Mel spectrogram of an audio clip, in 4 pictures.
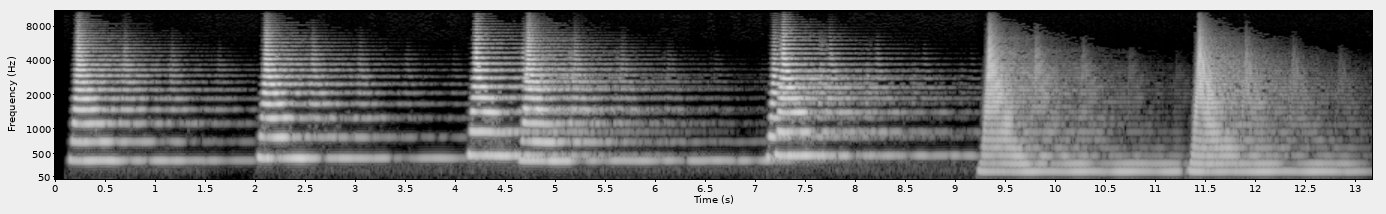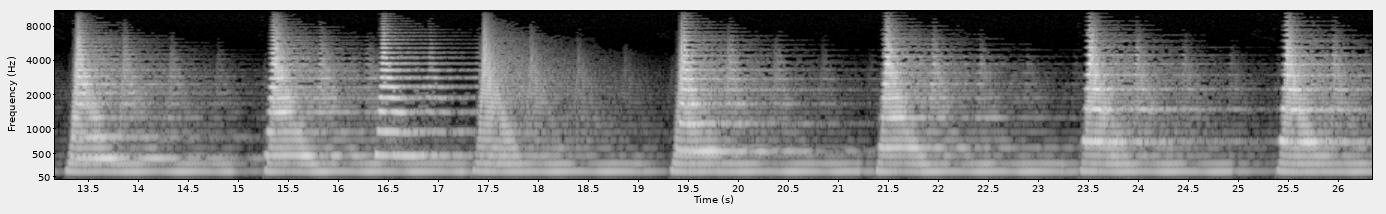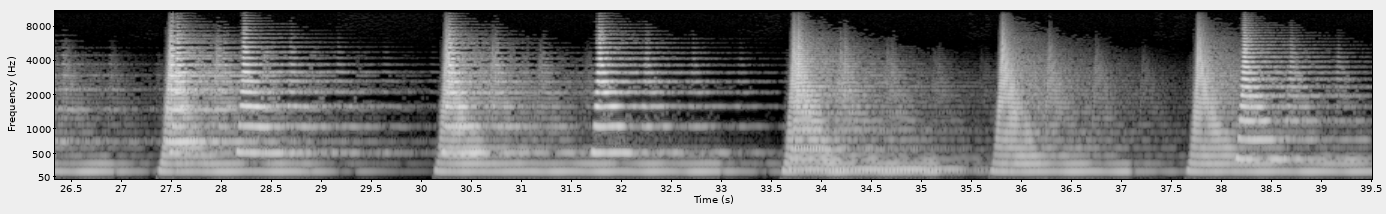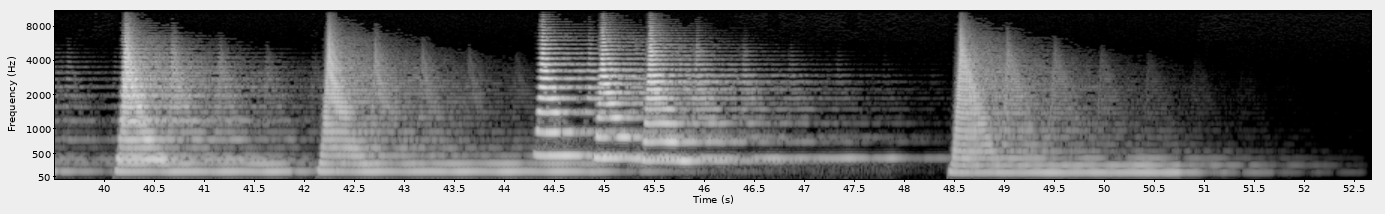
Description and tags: Flutter wave melody
a Flutter Wave synth created on a MIDI keyboard
to use just show me in comments
Electro, melody, Pop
